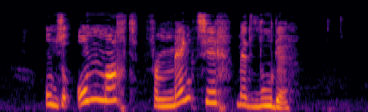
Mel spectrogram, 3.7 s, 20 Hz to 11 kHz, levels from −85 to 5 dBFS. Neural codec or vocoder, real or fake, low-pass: codec, 16 kHz, 16 kbps, FreqCodec, larger model; fake; 7.2 kHz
